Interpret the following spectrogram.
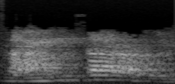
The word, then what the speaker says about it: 람다: 또한 같이 요렇게 써요 읽을 때만 람다라고 읽어줍니다 람다라고 읽는 거죠이 난다가 뭐냐면은 파장인데 에너지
